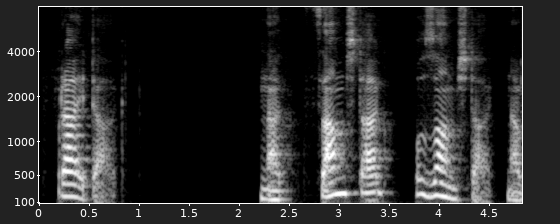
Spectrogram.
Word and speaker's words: Freitag: Is it Freitag or Freitag? EI makes I, so it's Freitag.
